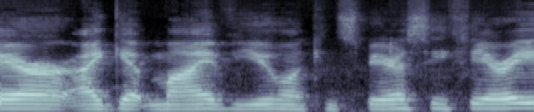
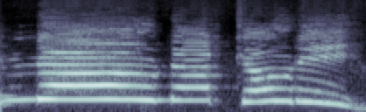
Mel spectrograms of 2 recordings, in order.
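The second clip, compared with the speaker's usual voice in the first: put-on high, loud kid's wail, much higher and louder; panicked Cartman; 5 dB louder, slower than usual. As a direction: shriek it like a frantic child losing his pet. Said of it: "And Cartman's like".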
